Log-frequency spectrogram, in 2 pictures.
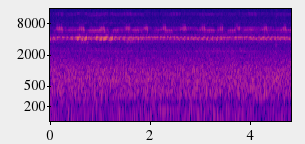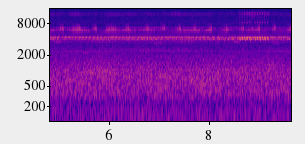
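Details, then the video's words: Crickets calling at night: a steady high-pitched chorus with quick chirps repeating roughly four times per second, broken by short, louder buzzing trills near the beginning and again close to the end. "Soothing Cricket Sounds"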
